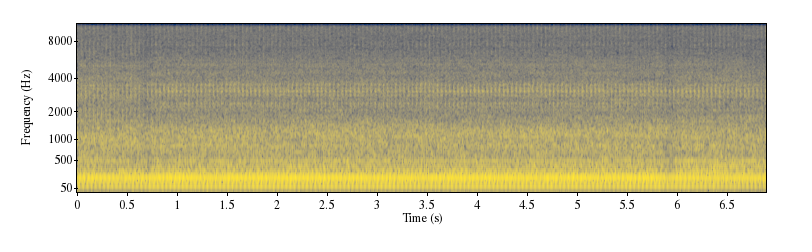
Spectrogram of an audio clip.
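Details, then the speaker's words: Troy-Bilt self-propelled mower running in gear: a steady single-cylinder drone with fast rattly chatter from the recoil starter, pawls catching the cup. It went away once the rope was released from the handlebar guide; flex of the lower portion is suspected. "so as you can see and here there's a very annoying sound coming from The Recoil that seemed to go away after releasing the rope from the guide on The Handlebar"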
